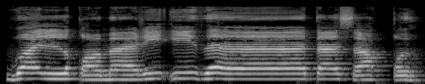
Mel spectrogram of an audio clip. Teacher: काफ को मोटा और कलकला दोनों करेंगे।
